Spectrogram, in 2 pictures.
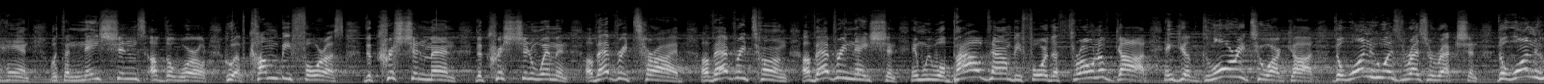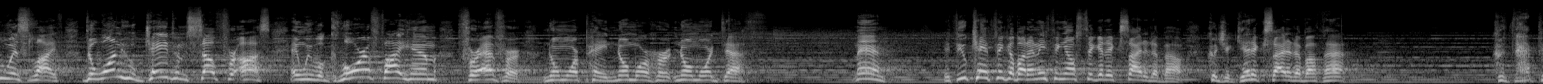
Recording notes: live from Covenant Church!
